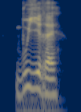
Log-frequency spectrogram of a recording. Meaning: third-person plural conditional of bouillir
- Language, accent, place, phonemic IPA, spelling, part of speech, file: French, France, Lyon, /bu.ji.ʁɛ/, bouilliraient, verb, LL-Q150 (fra)-bouilliraient.wav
